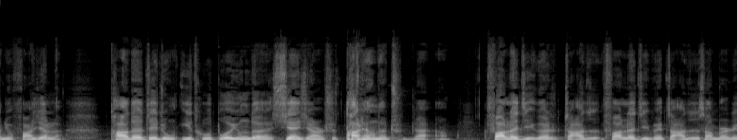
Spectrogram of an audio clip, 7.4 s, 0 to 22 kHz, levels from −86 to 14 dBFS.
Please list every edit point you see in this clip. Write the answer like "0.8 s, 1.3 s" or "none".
none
